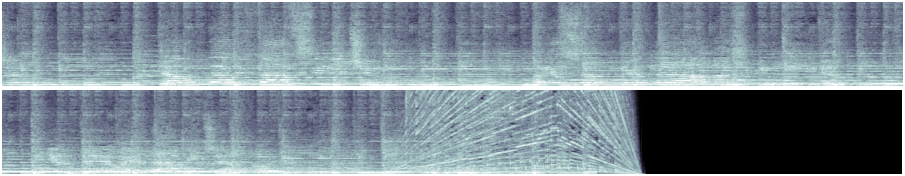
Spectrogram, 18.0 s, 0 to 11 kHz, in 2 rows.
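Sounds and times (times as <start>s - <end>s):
instrumental band music with guitar: 0.0s - 15.3s
sweeping effect: 12.6s - 15.4s.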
